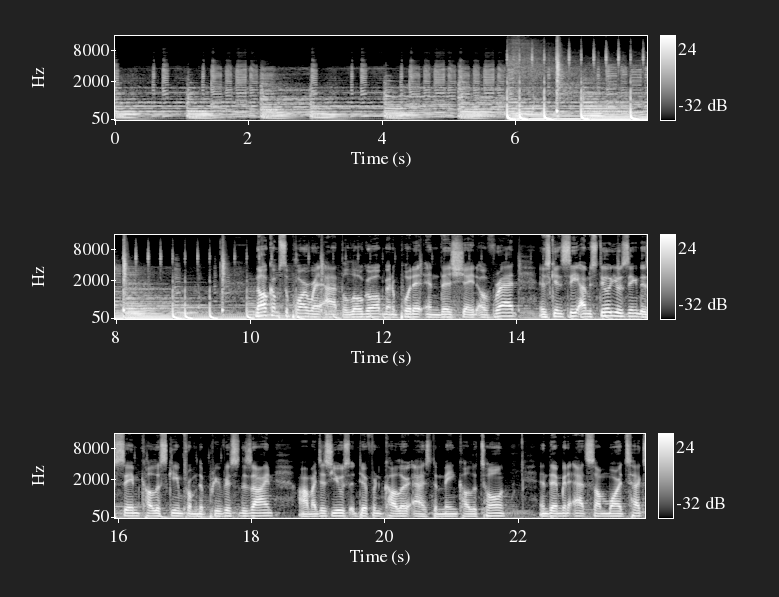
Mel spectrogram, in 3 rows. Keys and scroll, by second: 1.0-2.6 typing, 6.0 super+-, 6.2 super+0, 6.5-7.2 typing, 7.4 super+a, 7.7 super+d, 8.1 super+a, 8.2 super+c, 8.2 super+d, 8.3 super+v, 9.4-10.5 typing, 18.7 v.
